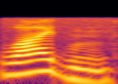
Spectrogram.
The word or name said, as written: widen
